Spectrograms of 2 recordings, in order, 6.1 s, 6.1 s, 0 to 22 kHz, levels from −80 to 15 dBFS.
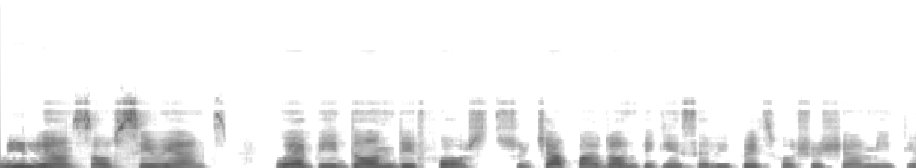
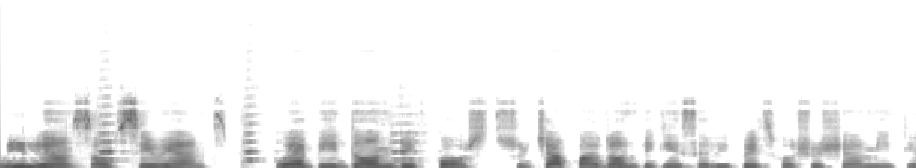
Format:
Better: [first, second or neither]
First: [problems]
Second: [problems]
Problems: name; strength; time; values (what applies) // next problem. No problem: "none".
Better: first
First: none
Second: noise reduction (neural mask model RNNoise)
